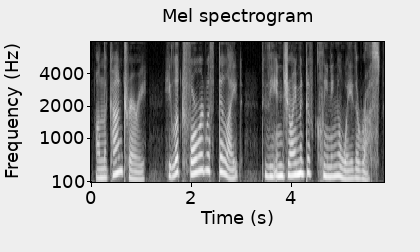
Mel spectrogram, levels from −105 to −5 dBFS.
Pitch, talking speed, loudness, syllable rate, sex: 220 Hz, 165 wpm, -17 LUFS, 5.0 syllables/s, female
